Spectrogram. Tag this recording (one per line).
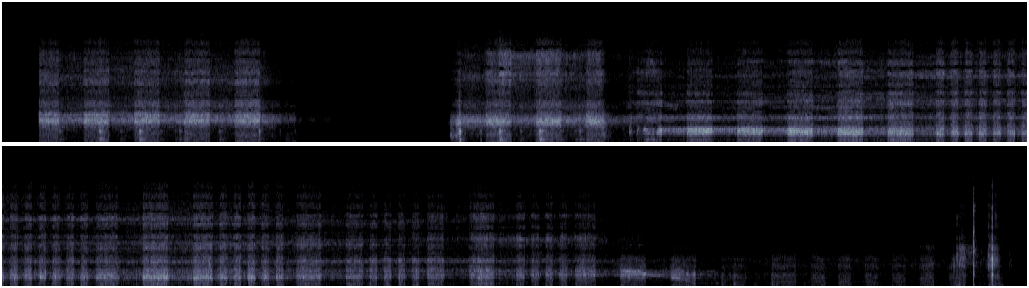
water
field-recording
Heart
Coffee
Steam
wave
